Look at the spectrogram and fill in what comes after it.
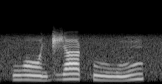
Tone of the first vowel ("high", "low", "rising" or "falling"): low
